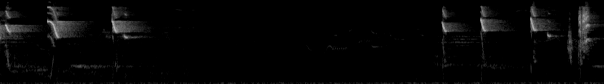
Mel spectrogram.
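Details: Saffron finch in nature in Brazil, giving bright, sharp high notes in two bursts, three at the start and a faster cluster of four or five at the end, with silence between.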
